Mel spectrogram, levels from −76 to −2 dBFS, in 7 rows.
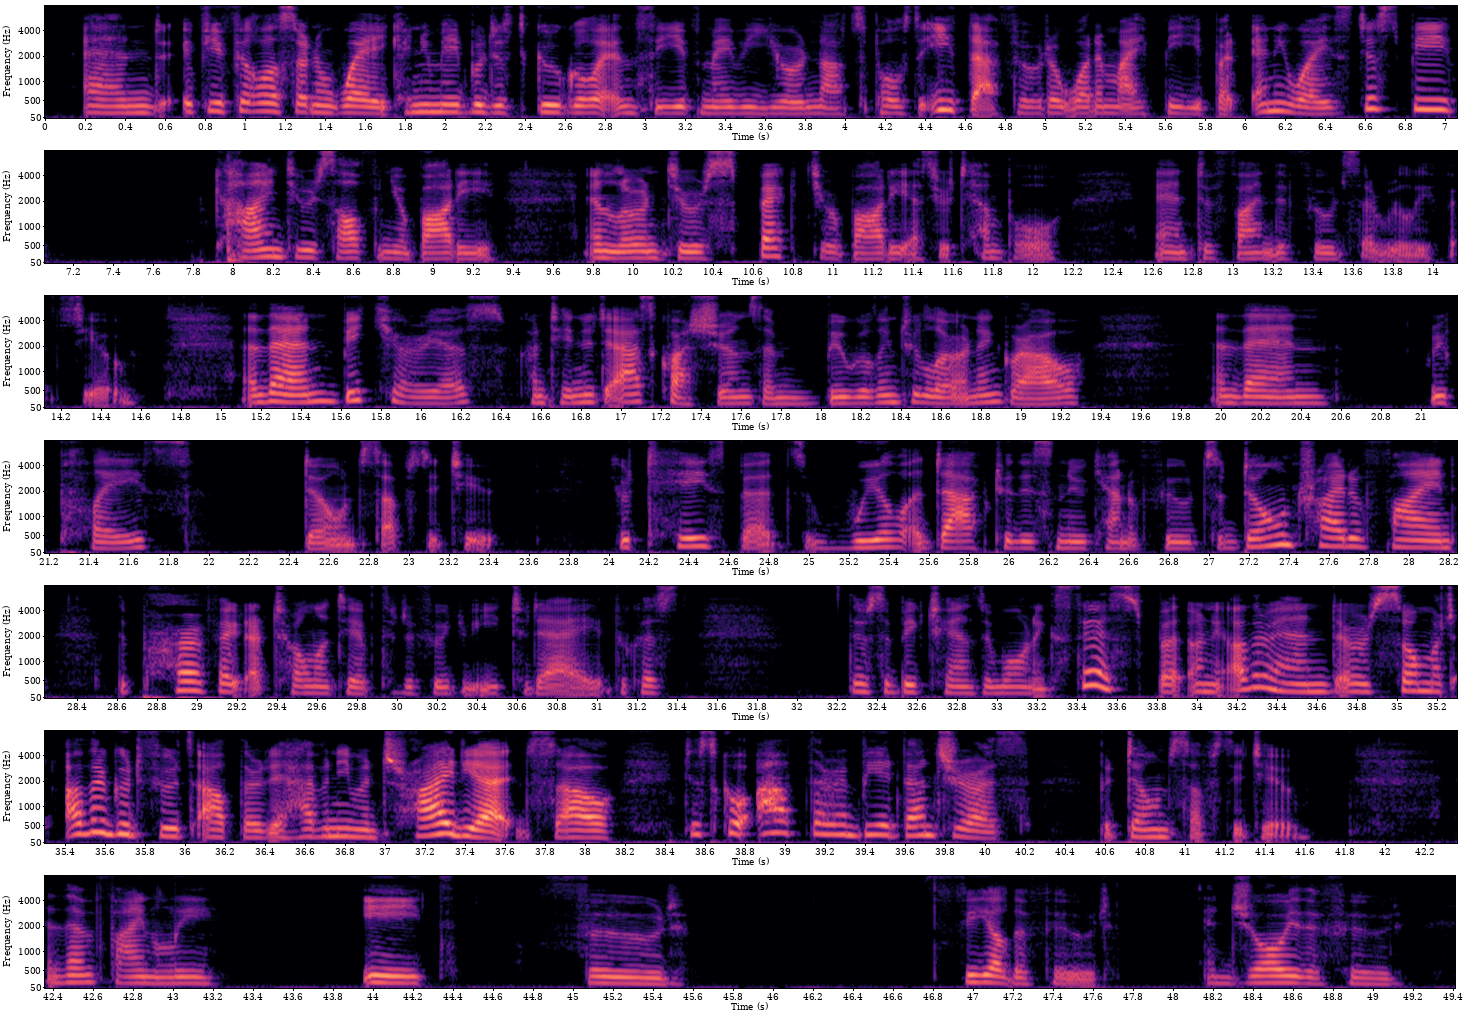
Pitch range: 165-210 Hz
